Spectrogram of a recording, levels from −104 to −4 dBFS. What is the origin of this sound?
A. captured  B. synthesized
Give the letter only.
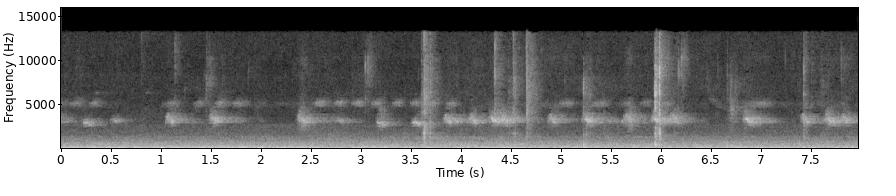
A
